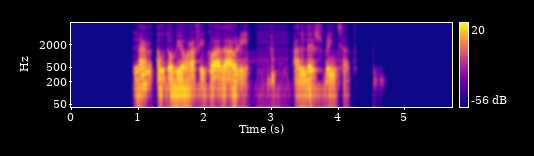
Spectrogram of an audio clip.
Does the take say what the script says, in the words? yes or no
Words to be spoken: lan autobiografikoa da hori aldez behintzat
yes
